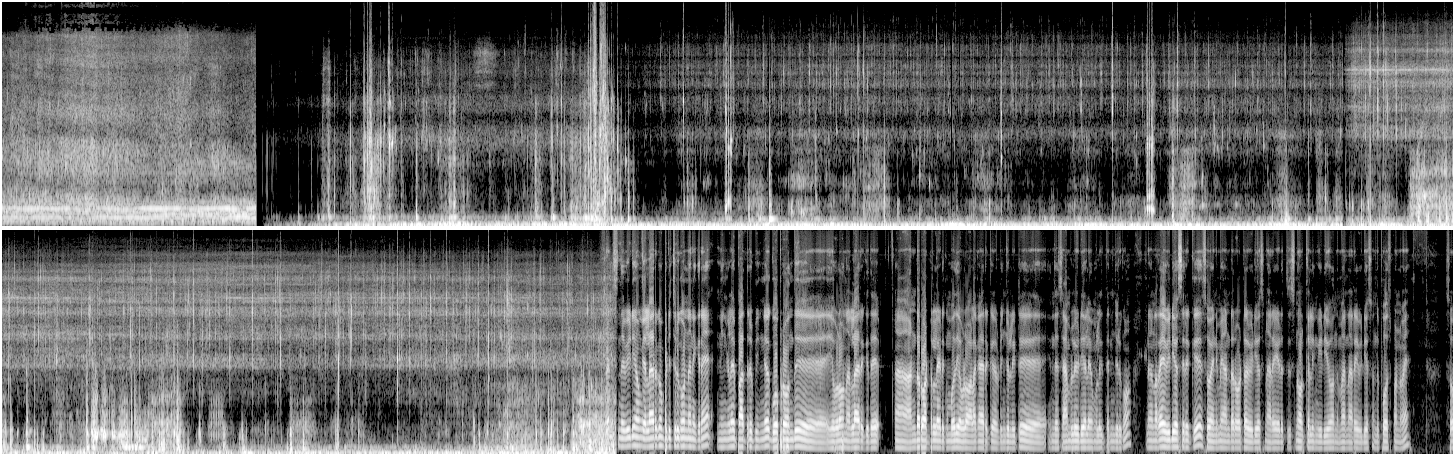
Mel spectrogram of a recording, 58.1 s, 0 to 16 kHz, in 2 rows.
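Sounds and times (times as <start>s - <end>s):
muffled underwater rushing: 0.0s - 41.4s
underwater clicks and knocks: 5.2s - 9.4s, 10.4s - 12.9s, 13.5s - 20.2s, 21.0s - 41.3s.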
